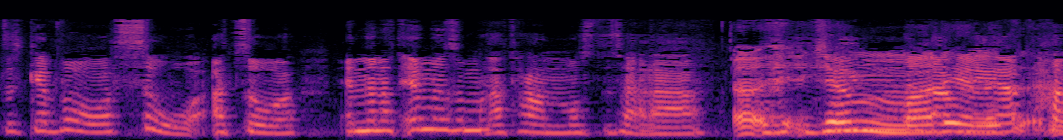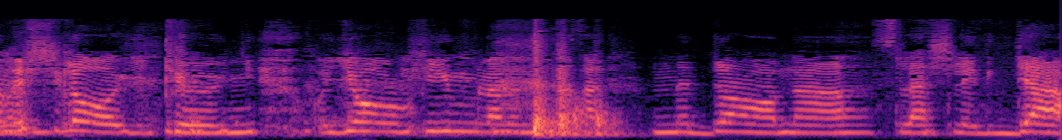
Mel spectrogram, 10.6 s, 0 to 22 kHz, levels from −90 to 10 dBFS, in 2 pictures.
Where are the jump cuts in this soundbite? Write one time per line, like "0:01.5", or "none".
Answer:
0:01.2
0:01.6
0:02.0
0:02.4
0:03.6
0:07.4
